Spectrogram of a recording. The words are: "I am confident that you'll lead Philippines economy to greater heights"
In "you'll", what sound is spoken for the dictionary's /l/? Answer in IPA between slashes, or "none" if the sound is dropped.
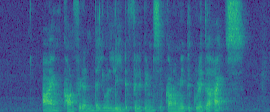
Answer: /w/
